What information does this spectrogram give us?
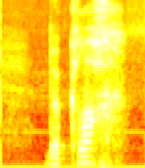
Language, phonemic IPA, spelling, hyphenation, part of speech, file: Dutch, /bəˈklɑx/, beklag, be‧klag, noun, Nl-beklag.ogg
- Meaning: 1. the act of complaining 2. the act of mourning and weeping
